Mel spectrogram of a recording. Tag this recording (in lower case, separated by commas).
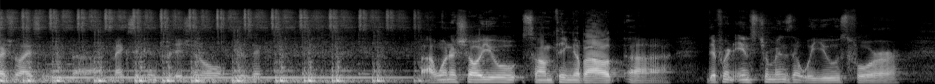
speech, music, percussion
